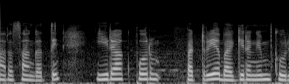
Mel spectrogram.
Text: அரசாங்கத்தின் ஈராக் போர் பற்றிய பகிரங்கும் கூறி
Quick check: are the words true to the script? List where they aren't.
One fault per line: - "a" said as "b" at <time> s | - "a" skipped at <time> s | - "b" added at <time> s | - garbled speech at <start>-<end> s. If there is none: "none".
none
